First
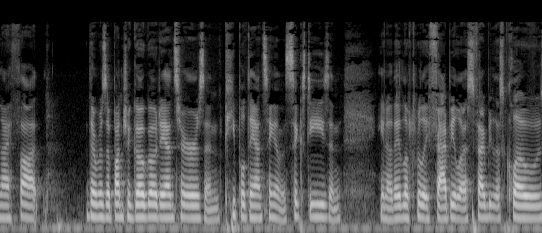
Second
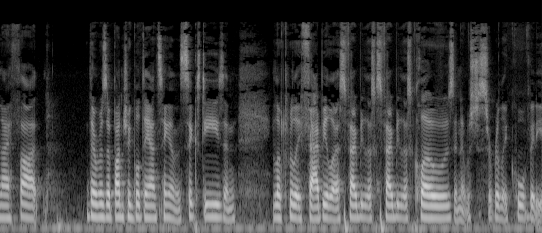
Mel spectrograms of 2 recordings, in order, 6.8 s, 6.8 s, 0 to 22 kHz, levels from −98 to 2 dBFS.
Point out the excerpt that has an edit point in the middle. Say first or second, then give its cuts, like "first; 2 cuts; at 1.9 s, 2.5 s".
second; 3 cuts; at 1.7 s, 3.4 s, 4.7 s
